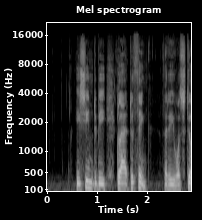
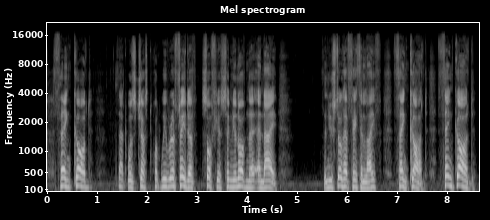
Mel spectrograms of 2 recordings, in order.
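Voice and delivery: high-voiced, urgently relieved sister; relieved, emphatic, high woman's voice; fervent relief; 6 semitones higher than usual. A narrator's reading. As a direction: pour out thankful relief in a raised pitch. Sister relieved brother is alive.

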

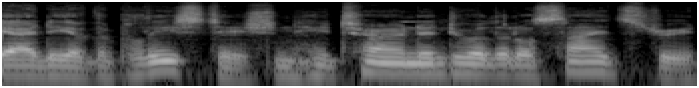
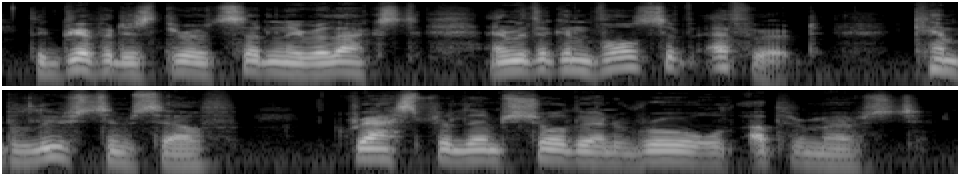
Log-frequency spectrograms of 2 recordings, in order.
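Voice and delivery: ordinary delivery, nothing marked

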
